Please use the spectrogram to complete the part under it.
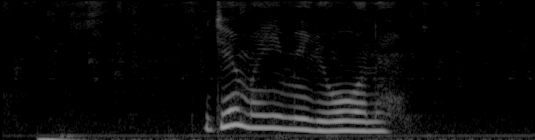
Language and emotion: Russian, sad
